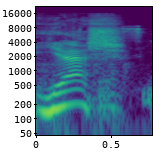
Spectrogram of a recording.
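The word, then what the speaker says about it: Iași: Is it Yash? – Yash. Like, rhymes with hash.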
